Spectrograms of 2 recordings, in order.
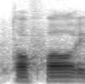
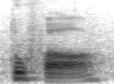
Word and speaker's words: TOEFL: Yang pertama adalah pengucapan dari tofel itu sendiri. Jadi, tofel itu diucapkan tofel bukan diucapkan tufel dengan menggunakan U. Mungkin kebiasaan antara huruf O dan E jadi U tufel, tetapi pengucapan yang benar adalah tofel.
